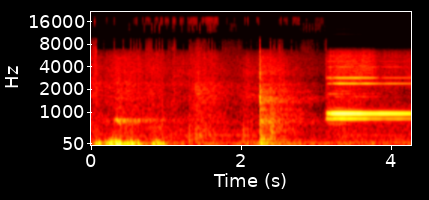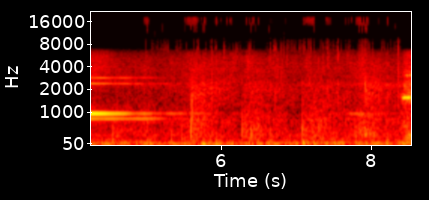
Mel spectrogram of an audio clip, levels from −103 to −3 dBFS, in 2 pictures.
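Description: From start to finish, the top of the sound is capped. Nothing is present above 18.7 kHz. The highest treble thins and flickers rather than holding steady. A gritty, grainy texture sits on the whole clip, with aliasing. The damage is plainly audible. This is likely Bluetooth SBC compression. Its coarse sub-band quantisation starves the weakest top bands of bits, which fits a low bitrate near 80 kbps.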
